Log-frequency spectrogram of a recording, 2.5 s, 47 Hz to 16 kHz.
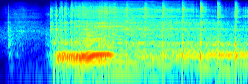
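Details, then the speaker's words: Heavily modified Yamaha PW80 two-stroke with FMF mods, gone a bit cold: starts and revs to a loud, raspy crackling note, then settles to a crisp idle; louder and better than stock, healthy. "but she sounds a lot better than stock anyway um a lot more uh loud as you can hear yeah that's it good old Yamaha definitely better than the Chinese junk"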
